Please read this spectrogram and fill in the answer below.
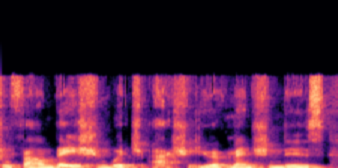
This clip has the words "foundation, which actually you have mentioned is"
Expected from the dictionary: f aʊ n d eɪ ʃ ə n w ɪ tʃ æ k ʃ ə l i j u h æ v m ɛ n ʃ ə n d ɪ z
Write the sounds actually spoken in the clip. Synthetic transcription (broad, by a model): f aʊ n d eɪ ʃ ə n w ɪ tʃ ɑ k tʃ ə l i j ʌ v m ɛ n ʃ ə n d ɪ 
